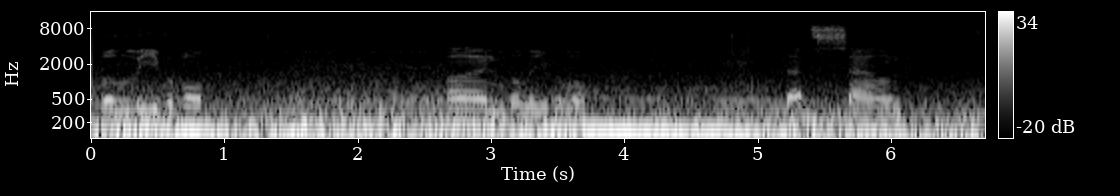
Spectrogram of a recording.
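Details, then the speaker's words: 2004 Saturn Ion Redline, 2.0 L supercharged inline-4, about 230 hp, accelerating hard from 2nd gear: rising, singing whine over the exhaust as revs climb toward about 6,000; normal supercharger noise. "supercharger whine is immense. Absolutely immense. It just sings. It's so raw."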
